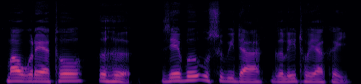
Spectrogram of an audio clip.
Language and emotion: Bodo, neutral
